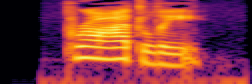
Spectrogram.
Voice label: "broadly", spelling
